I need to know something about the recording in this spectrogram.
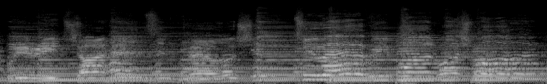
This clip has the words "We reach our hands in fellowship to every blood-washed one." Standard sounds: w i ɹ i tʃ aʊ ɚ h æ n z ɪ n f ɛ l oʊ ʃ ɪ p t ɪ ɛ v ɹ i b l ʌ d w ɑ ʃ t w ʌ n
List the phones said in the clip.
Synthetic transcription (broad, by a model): w i ɹ i tʃ aʊ ɚ h æ n z ɪ n f ɛ l oʊ ʃ ɪ p t ɪ ɛ v ɹ i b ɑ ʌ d w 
